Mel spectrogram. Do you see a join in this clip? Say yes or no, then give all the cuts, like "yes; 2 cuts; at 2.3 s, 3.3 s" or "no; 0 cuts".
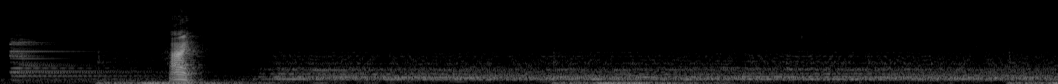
no; 0 cuts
